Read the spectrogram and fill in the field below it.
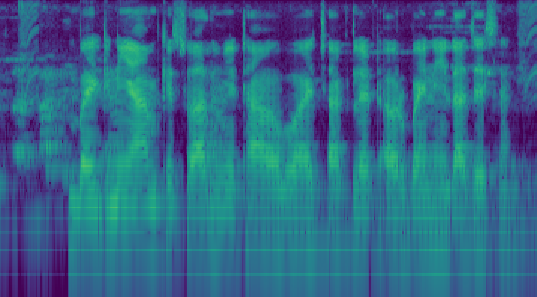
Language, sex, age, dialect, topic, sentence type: Magahi, male, 18-24, Southern, agriculture, statement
